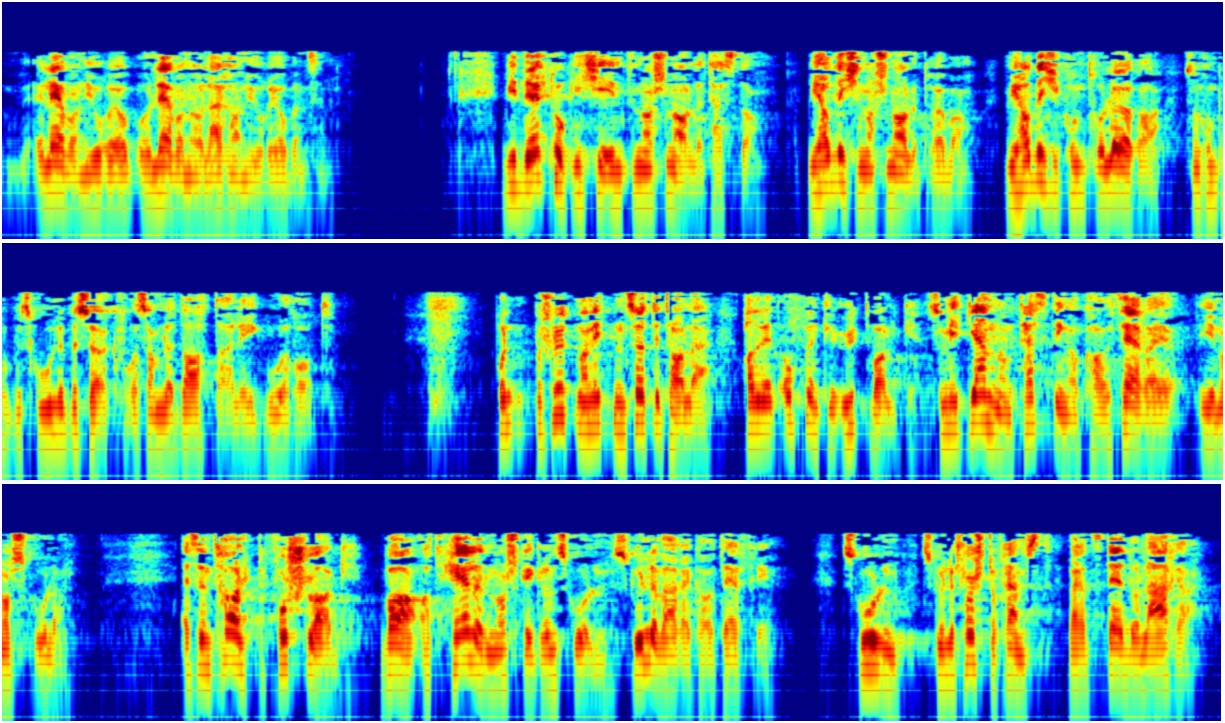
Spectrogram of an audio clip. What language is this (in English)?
Norwegian Nynorsk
